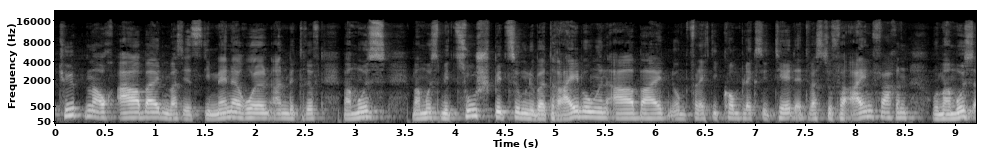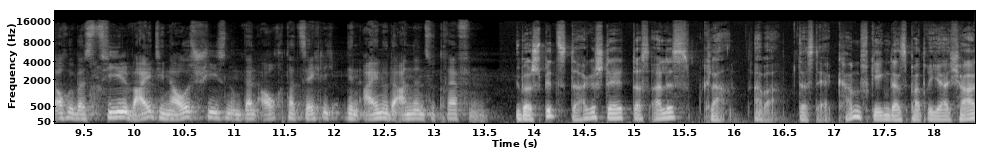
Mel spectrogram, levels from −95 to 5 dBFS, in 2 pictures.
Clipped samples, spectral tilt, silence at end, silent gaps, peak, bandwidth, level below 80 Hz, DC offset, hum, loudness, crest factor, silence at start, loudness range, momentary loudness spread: under 0.1%; -6 dB/octave; 0 s; none; -2 dBFS; 16.5 kHz; -54 dBFS; under 0.1%; none; -21 LUFS; 18 dB; 0 s; 4 LU; 10 LU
